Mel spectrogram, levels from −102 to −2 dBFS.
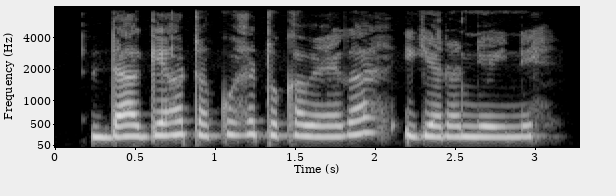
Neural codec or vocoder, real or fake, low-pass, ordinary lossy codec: none; real; 7.2 kHz; none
